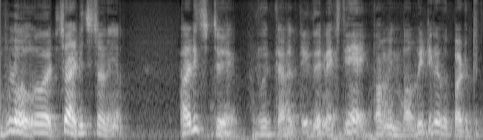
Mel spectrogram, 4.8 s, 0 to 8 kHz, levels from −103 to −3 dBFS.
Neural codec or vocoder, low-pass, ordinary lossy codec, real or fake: codec, 16 kHz, 1 kbps, FunCodec, trained on Chinese and English, 50 frames a second; none; none; fake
